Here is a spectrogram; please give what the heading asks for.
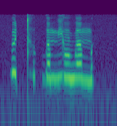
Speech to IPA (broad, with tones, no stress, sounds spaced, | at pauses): ɵ˥ t̚ t̪ʰ ʊ˨ k̚ w ɐ˨˧ m j o˨˧ w ɐ˨˩ m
